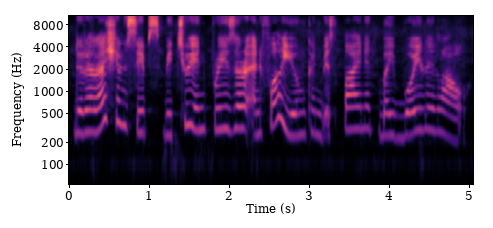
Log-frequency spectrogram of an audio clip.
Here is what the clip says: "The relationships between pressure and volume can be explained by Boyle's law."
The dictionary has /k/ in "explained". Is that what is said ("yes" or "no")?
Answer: no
